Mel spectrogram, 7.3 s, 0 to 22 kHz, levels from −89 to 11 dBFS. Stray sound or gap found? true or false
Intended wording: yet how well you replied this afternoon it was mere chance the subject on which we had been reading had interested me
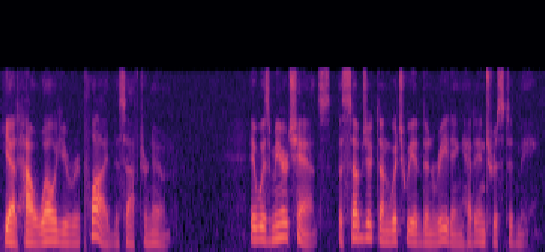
false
